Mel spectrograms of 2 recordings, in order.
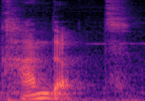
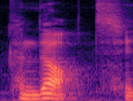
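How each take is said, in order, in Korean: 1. 강세는 첫 번째 음절에 있습니다. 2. 강세는 두 번째 음절에 있습니다.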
